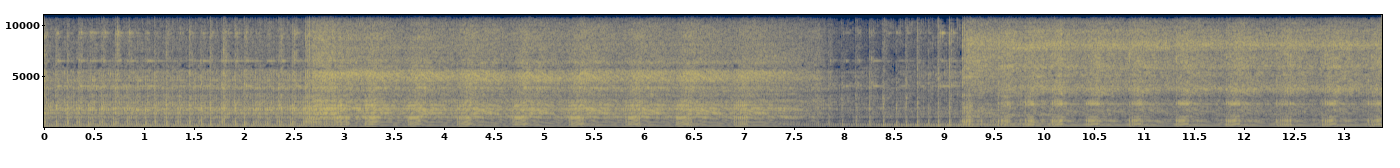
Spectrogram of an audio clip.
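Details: Stihl 009L chainsaw after fuel line and oiler work, cutting wood: a crisp two-stroke buzz that bogs and recovers rhythmically as it bites, then revs freely; it runs, oils and cuts normally.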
